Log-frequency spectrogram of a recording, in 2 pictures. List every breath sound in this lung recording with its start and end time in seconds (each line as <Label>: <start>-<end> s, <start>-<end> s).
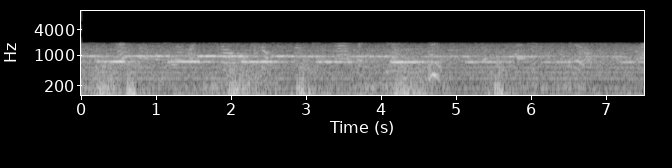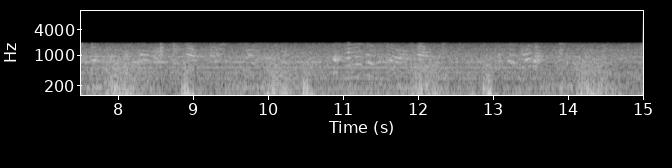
Inhalation: 1.92-2.66 s, 3.99-4.86 s, 7.78-8.46 s, 9.94-10.44 s, 11.88-12.45 s, 14.15-14.84 s
Exhalation: 0.47-0.76 s, 2.75-3.08 s, 5.43-5.71 s, 8.82-9.11 s, 10.44-10.70 s, 12.87-13.15 s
